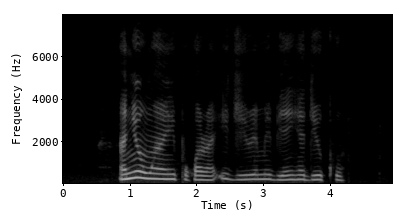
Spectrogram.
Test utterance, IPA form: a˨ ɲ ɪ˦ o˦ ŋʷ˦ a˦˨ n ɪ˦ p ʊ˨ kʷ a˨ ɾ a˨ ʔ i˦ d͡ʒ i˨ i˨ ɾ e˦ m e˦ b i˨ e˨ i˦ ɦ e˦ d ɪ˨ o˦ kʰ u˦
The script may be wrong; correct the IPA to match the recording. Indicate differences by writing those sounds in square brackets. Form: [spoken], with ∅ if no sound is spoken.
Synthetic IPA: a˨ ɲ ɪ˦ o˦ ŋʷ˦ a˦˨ [ɲ] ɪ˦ p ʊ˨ kʷ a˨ ɾ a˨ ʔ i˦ d͡ʒ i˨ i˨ ɾ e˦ m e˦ b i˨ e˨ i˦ ɦ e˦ d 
